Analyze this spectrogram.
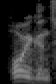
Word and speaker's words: Huygens: we now know as Huygen's principle. At least you call it Huygen's principle. But we don't call it Huygen's principle. You see, this sound, U-Y, is pronounced in Dutch as ui.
